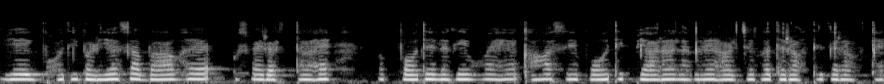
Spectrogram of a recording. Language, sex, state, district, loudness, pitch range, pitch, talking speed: Hindi, female, Delhi, New Delhi, -14 LUFS, 225-235 Hz, 230 Hz, 195 wpm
